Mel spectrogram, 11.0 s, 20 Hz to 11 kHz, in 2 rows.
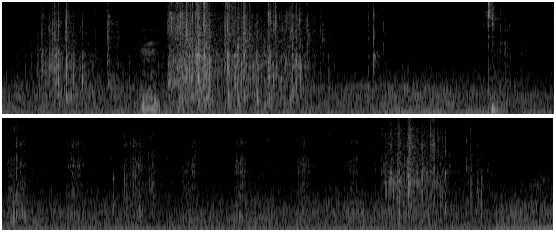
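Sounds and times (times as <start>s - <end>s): person chewing crunchy chips: 5.0s - 10.6s.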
